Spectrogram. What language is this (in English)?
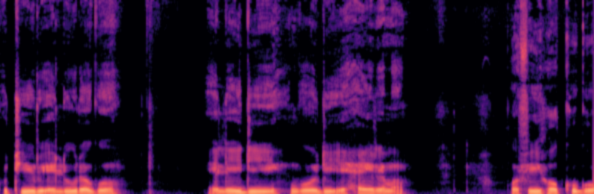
Borgu Fulfulde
